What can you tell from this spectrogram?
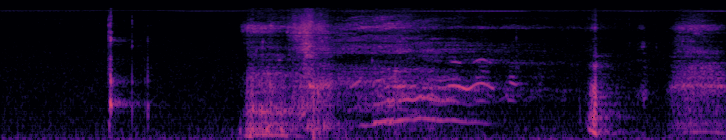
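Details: A baby girl hiccups: two sharp hiccups about two and a half seconds apart, with a soft whining sound between them.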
